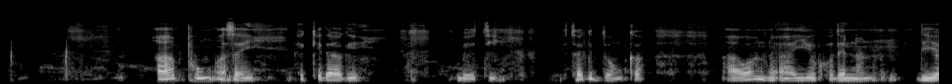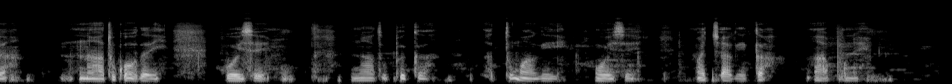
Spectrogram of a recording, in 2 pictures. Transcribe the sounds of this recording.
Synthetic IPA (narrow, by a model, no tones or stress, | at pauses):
ʔaːpʰːʊnɐsɐjɛkʼːɪd̪aːɡe̞ː | be̞ːt̪ːi | ɛt̪ɐɡɪd̪ːɔŋkːɐ | aːwaːnːɛʔaːjɪjɔkʼoːd̪ɛnːɐn | d̪ɪja | naːt̪ʊkʼoːd̪ɐjwɔjseː | naːt̪ʊpːɛkːɐɐt̪ːʊmaːɡejwɔjseː | mɐt͡ʃʼːaːɡe̞ːkːɐ | aːpʰːʊneː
